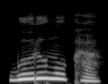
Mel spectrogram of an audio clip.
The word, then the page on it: ಗುರುಮುಖ: guru mukha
